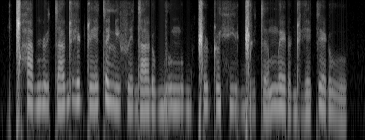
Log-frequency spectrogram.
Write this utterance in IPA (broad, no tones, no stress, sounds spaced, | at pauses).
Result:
ǁʰ a b ɳ ʉ t a ɖʱ e ʈ e t ə lʲ ʉ f e d a ɽ u b u m u b ǁ ʉ ʈ u fʲ ʉ ɡ͡ǁ ʉ t ə m e ɽ ə ɖʱ e k e ɽ u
